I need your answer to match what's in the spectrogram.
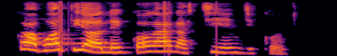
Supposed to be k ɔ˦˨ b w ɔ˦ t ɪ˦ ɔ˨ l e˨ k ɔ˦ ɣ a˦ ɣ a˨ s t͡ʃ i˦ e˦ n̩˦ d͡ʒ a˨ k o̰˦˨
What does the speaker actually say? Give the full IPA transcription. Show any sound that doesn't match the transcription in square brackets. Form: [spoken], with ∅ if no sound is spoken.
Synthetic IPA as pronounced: k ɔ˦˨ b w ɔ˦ t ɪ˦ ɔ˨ l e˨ k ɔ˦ ɣ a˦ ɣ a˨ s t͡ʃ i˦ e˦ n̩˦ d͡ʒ [i˨] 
